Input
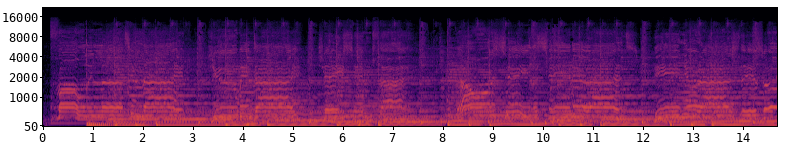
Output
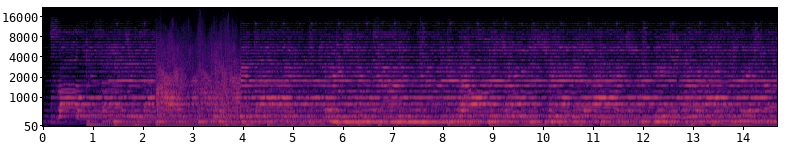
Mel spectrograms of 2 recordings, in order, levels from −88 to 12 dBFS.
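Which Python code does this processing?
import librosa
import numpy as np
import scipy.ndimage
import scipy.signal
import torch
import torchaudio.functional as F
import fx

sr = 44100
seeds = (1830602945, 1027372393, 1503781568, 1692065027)

y = fx.rider(x, sr, range_db=10, speed_s=2.0)
y = fx.stiff_resonator(y, sr, f0_hz=180.0, decay_s=0.54, stiffness=0.008)
y = fx.echo_thinned(y, sr, ms=878, feedback_pct=74, hz=190.0, wet_db=-7.0)
y = fx.doppler_dist(y, sr, depth_ms=0.78, at=(2.25, 3.95))
y = y * 10.0 ** (9.0 / 20.0)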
